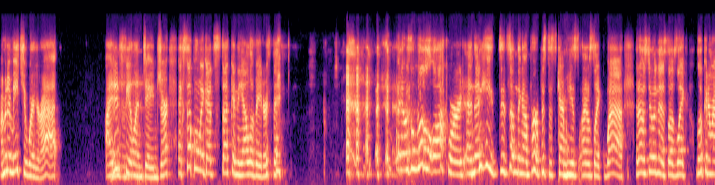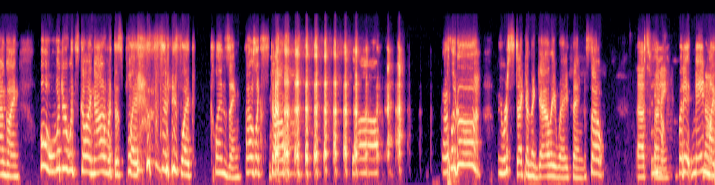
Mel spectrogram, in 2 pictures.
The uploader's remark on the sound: zoom it up with a catch up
